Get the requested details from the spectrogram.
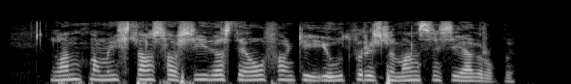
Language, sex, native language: Icelandic, female, Icelandic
